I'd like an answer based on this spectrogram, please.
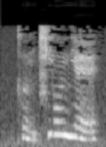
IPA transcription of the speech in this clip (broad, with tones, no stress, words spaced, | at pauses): kʰɤ̰˨˩ŋt͡ɕʰjo˦ʊ̯ n̪jɛ̰˨˩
